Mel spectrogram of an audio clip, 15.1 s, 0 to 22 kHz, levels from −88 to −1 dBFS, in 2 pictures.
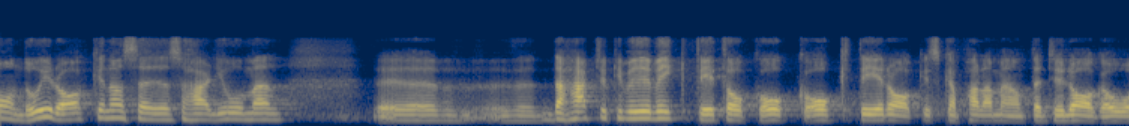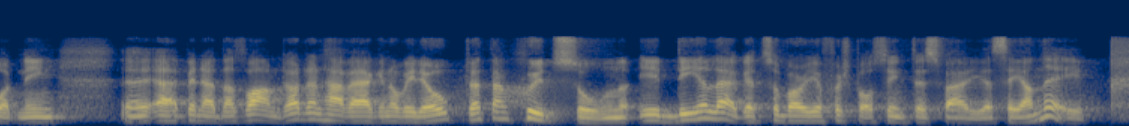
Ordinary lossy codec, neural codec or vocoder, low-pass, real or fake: none; codec, 24 kHz, 0.5 kbps, DualCodec; 7.2 kHz; fake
